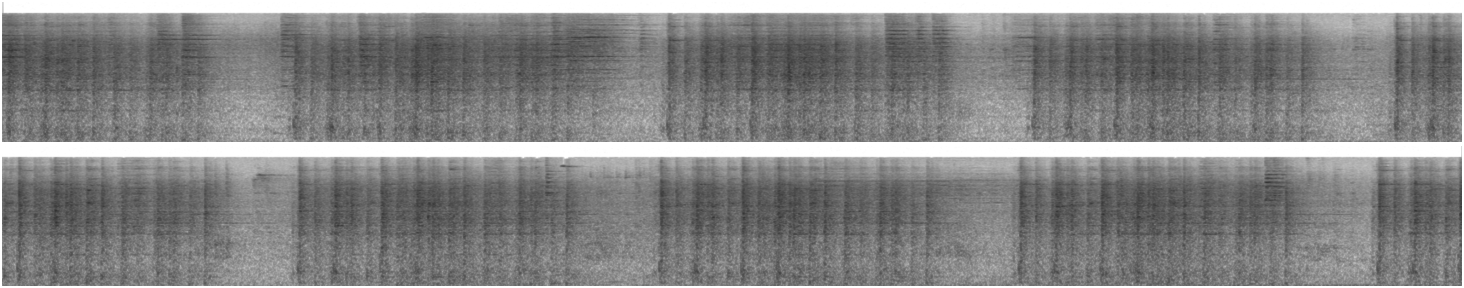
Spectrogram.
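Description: Loaded ethanol tank cars of a freight train rolling past, steel wheels running over the rails, the noise rising and falling about every four seconds as car after car goes by.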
